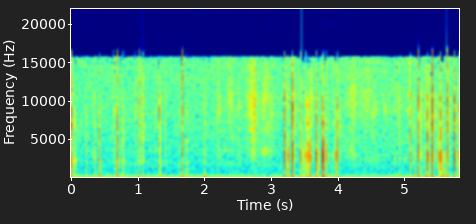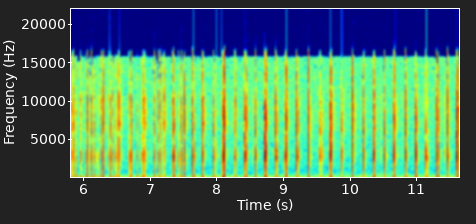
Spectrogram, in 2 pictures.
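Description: Fingertips tap on a solid bar of soap, producing short, dry clicks with a soft low thump and a bright edge that stop almost instantly. The taps begin sparse and light, grow louder in a brief cluster, ease off, then settle into a fast, fairly steady patter of about three taps per second until the end.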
